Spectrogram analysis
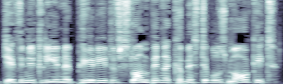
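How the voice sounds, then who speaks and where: A man's voice: fairly high pitch, fast talker, a little mellow, slightly rough, dry recording, clean studio sound, voice pushed up. A man voicing a gloomy, down-on-his-luck sausage hawker in an audiobook, with colloquial, lamenting salesman's patter. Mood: gloomy hawking. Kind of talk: audiobook character voice.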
